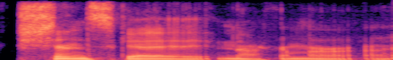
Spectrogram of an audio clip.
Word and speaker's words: Shinsuke Nakamura: sound mean, but it's Shinsuke Nakamura. It's not Shinsuke. It's Shinsuke, not Shinsuke, right? You don't pronounce it right that way? Okay. No, it's Shinsuke Nakamura, and it's Asuka. Asuka, not Asuka.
